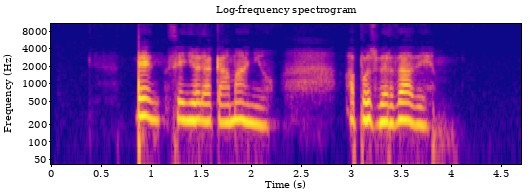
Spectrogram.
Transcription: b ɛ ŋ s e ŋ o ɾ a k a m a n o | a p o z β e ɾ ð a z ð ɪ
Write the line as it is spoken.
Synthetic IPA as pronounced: b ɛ ŋ s e ɲ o ɾ a k a m a ɲ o | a p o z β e ɾ ð a ð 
